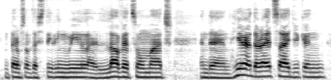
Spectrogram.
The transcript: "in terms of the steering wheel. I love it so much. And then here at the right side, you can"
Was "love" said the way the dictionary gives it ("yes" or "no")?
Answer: yes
